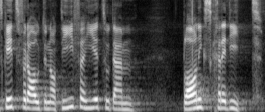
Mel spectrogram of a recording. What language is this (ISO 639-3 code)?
gsw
